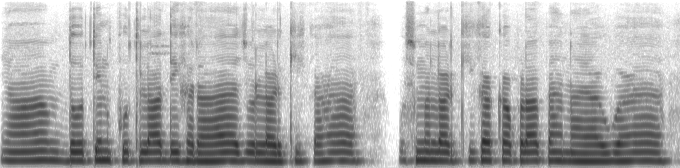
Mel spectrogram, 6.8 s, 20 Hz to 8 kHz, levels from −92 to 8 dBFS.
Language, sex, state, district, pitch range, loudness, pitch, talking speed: Hindi, male, Jharkhand, Deoghar, 150-155 Hz, -17 LUFS, 155 Hz, 160 wpm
